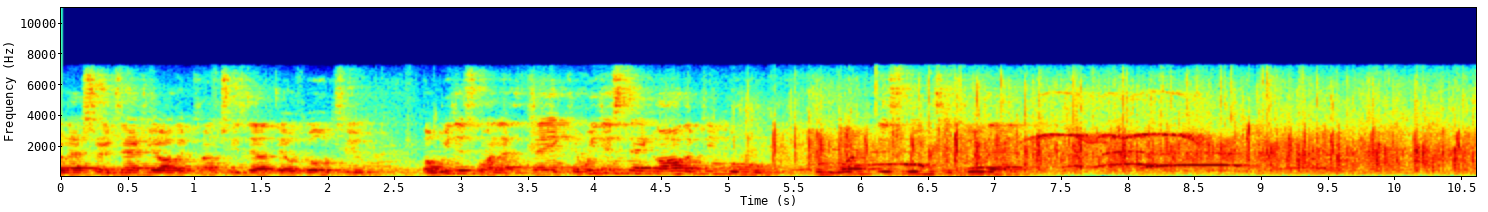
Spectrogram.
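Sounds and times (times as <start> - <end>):
speech: 0.0 - 7.5
audience applause: 5.2 - 10.6.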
